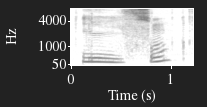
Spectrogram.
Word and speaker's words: ils sont: Then we have ils sont in L and elles sont, ils sont. T is silent. It's just the sound on.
